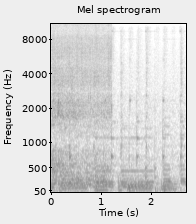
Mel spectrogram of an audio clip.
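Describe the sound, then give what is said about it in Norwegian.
Water at 37 degrees runs steadily from a tap with a dense hiss. About halfway through, the flow changes to a duller splashing with clattery knocks, as if something is held under the stream. “Jævla vann Vanskelig å holde benderen og holde under vann samtidig.”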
